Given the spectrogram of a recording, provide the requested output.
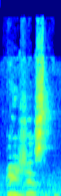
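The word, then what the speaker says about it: cliché: Painting in to publicity ക്ലീഷേഴ്സ്. ഈ ക്ലീഷേഴ്സ് നമ്മൾ ഉപയോഗിച്ച് പഴകിയ കാര്യങ്ങളാണ്. ഒരേ വാക്ക് കുറേ തവണ ഉപയോഗിച്ച് അത് പഴകിപ്പോകുന്ന പ്രതിഭാസത്തെ നമ്മളെന്ത് പറയാറുള്ളത്, ക്ലീഷേ എന്ന് പറയാറുണ്ട്. CLICHES. അത് ക്ലിച്ച എന്ന് വായിക്കരുത്, ക്ലീഷ എന്നാണ് അതിൻ്റെ ഉച്ചാരണം കേട്ടോ.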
